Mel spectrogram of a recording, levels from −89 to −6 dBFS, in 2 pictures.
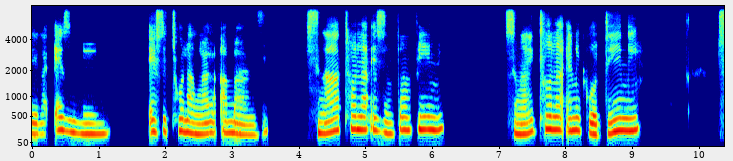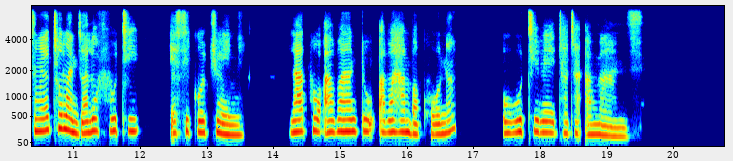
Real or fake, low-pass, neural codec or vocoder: fake; 7.2 kHz; codec, 32 kHz, 1.9 kbps, SNAC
